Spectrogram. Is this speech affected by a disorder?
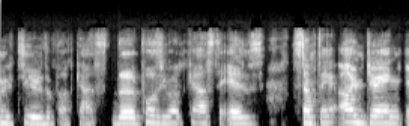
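Yes: cerebral palsy; childhood surgery.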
